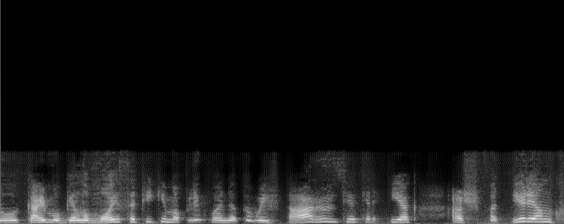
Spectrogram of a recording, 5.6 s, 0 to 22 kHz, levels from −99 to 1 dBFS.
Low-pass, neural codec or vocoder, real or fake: 7.2 kHz; codec, 16 kHz, 0.5 kbps, X-Codec, WavLM features, trained on Multilingual LibriSpeech; fake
